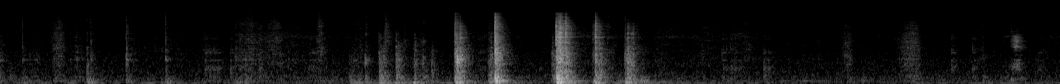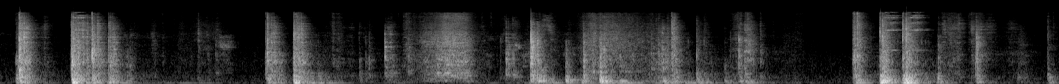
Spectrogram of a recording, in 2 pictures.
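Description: Paper crinkles and rustles as it is folded and handled.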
